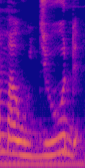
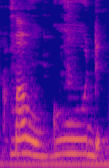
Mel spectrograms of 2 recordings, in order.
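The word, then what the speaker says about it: موجود: Terus dalam Amiyah Mesir juga huruf jim itu dibacanya itu menjadi ga tuh, kayak kan tulisannya maujud berarti dibacanya maugud.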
